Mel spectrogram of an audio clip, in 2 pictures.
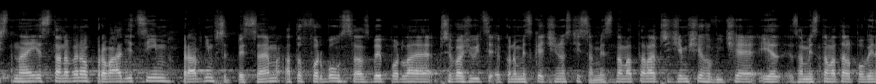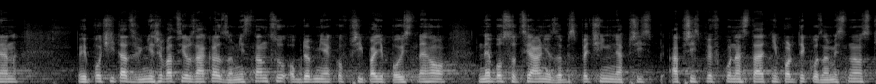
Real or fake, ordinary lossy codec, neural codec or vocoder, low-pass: real; AAC, 48 kbps; none; 14.4 kHz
